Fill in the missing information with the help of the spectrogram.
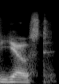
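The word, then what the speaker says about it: Jost: time uh Frost initially launched I believe it's pronounced yoast j-o-s-t was the original font that Frost launched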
